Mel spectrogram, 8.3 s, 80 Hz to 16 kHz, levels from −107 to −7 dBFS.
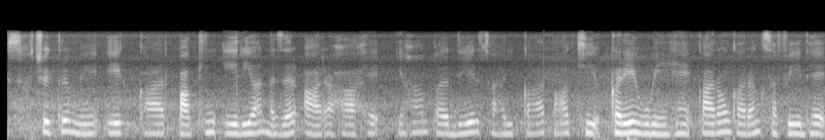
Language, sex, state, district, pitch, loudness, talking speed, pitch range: Hindi, female, Maharashtra, Chandrapur, 215 Hz, -19 LUFS, 190 wpm, 205-225 Hz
